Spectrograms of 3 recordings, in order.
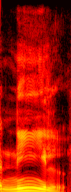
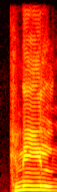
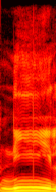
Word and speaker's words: kneel: KNEEL, கேக்கு உச்சரிப்பு கிடையாது, ஸ்ட்ரெயிட்டாக எண்ணுக்கு போயிடு. இன் ப்ளஸ் இ, நீ. எல்லுக்கு இல். எப்படி வருது, நீல். கினீல்னு சொல்லக்கூடாது, நீல் அப்படின்னு தான் உச்சரிக்கணும்.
